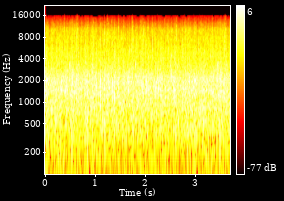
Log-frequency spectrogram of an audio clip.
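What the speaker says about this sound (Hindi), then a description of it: "तालियां बज जाएं इनके लिए।" A studio audience at a televised quiz show breaks into sustained, dense applause, an even wash of clapping that fills the room without pause.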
